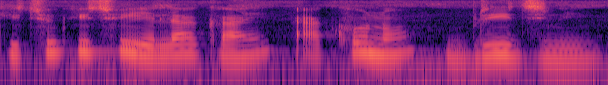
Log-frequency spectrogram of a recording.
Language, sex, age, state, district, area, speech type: Bengali, female, 18-30, West Bengal, Paschim Medinipur, urban, spontaneous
